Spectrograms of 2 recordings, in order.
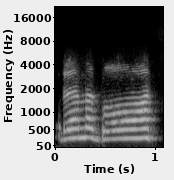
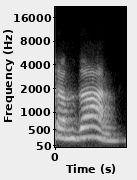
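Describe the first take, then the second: First: रमज़ान slowly as "ra-ma-dawn", heavy d and long rounded vowel; correct Arabic pronunciation. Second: रमजान quickly as "ram-zaan", with a light z; Urdu pronunciation. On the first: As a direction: recite रमज़ान in three syllables, stretching a thick "dawn". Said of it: "सही क्या है इसका pronunciation". (रमज़ान को "र-म-दॉऽन" मोटा, खींचकर पढ़ें) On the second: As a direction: say रमजान the everyday Urdu way, two syllables. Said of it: "Urdu में क्या पढ़ते हैं". (रमजान को उर्दू की तरह "ज़" से बोलें) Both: Shown as a demonstration.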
